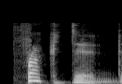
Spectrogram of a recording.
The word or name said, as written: fructed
